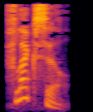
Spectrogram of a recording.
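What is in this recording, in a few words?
"flexile", British English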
